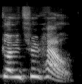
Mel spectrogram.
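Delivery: incredulous. Real, not acted. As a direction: scoff at the phrase. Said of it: "I just can't believe I'm reading this".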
